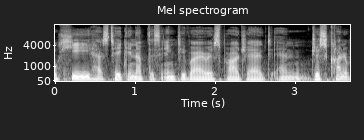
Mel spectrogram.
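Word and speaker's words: Aintivirus: So we're still working on it very much, but the project is called Antivirus. It's spelled AINTI virus.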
